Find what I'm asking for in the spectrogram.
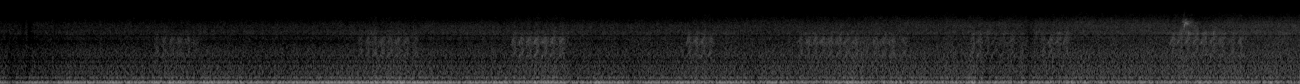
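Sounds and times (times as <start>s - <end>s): low forest ambience rumble: 0.0s - 13.0s
bird twittering in fast trills: 1.4s - 2.2s, 3.4s - 4.3s, 5.0s - 5.8s, 6.7s - 10.9s, 11.6s - 12.7s.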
